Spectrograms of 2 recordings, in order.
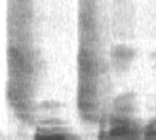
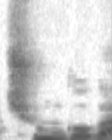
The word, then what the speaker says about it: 중추: 근데 구가 아니라 추 발음하니까 단어로 꼭 중추라는 단어로 외우셨으면 좋겠습니다. 중구가 아니라 중추, 뭐 이런 식으로.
